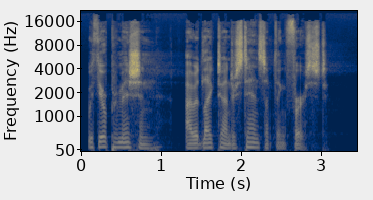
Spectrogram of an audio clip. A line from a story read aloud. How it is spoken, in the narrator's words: he replied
